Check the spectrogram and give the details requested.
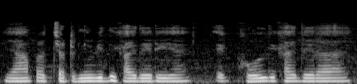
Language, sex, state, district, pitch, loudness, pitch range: Hindi, male, Uttar Pradesh, Lalitpur, 150 Hz, -14 LUFS, 145-150 Hz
